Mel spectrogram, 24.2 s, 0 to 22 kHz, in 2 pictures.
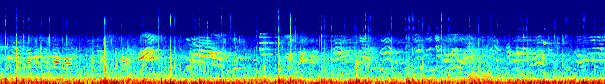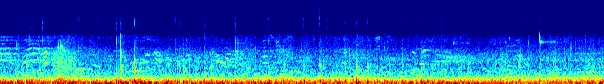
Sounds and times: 0.0s Walking the primary school playground 17.8s

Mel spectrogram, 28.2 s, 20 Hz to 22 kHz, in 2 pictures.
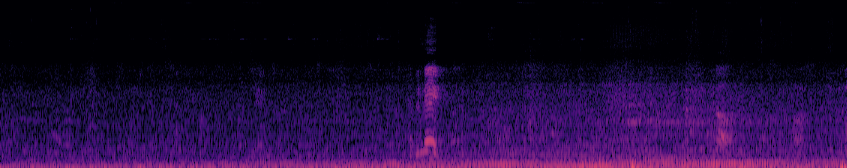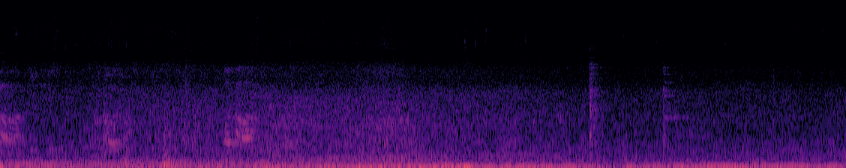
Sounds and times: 0.1s Walking through the Street 28.2s

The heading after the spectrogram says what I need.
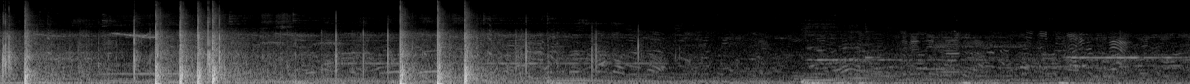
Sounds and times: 0.0s Fireworks and firecrackers sound 11.7s
0.0s Crowded crowd 11.9s

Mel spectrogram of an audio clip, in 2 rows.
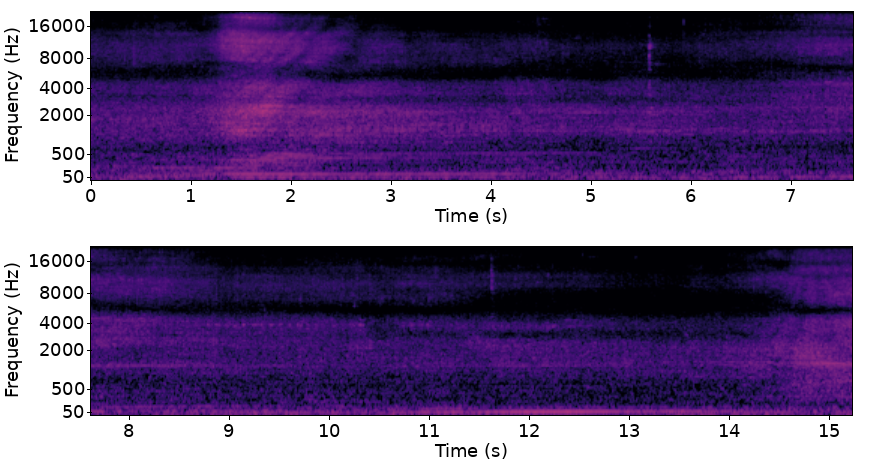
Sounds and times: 11.8s Traffic Sound 15.2s

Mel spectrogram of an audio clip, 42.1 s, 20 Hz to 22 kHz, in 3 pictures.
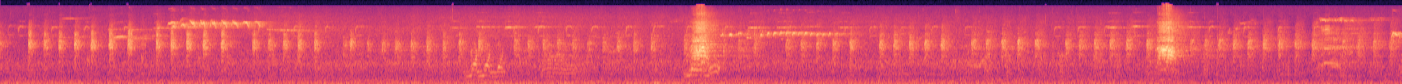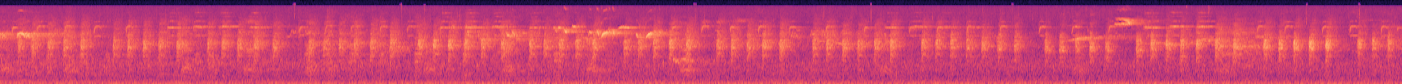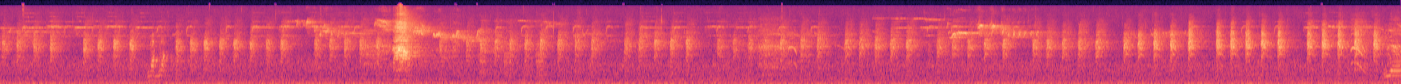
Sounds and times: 0.0s Blackbirds 42.0s
0.0s Ducks 42.0s
0.0s Heron chicks making a ruckus 42.0s
0.0s Little Egret 42.0s
1.2s Crows 42.0s
6.8s adult Heron shrieks 7.7s
11.4s adult Heron shrieks 12.1s
13.1s adult Heron shrieks 14.2s

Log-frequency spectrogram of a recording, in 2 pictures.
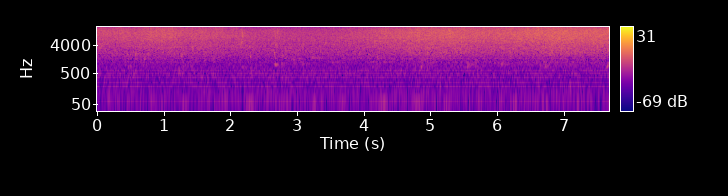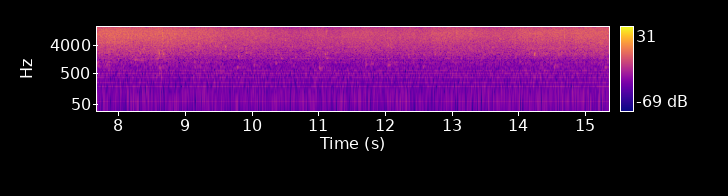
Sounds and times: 0.0s Strong wind in reeds above and below water 1.7s

